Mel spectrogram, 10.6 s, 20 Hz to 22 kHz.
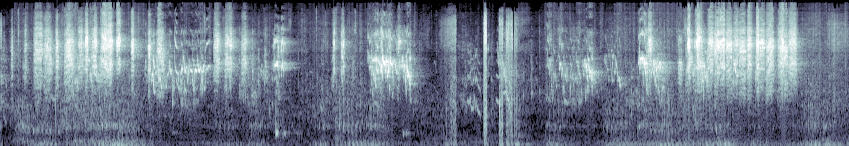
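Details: Parrot chirping, recorded 20 November 2023: dense bursts of high, rapid twittering chirps in clusters of one to two seconds with short quieter gaps, a few sharp clicks near the middle, and a faint low rumble underneath.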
